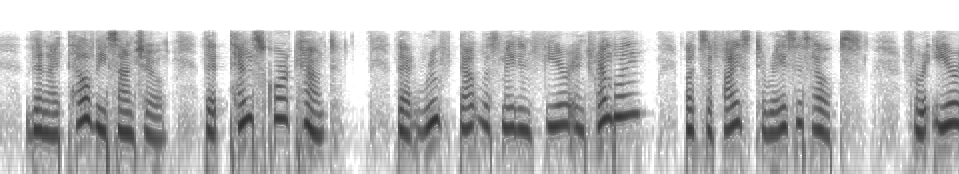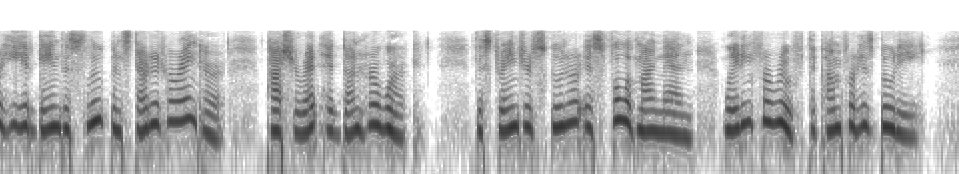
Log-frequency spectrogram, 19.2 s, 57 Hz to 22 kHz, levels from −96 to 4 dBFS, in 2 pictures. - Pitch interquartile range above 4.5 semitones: No, average, 3.9 semitones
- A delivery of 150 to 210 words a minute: Yes, average, 170 wpm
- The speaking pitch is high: Yes, very high, 270 Hz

